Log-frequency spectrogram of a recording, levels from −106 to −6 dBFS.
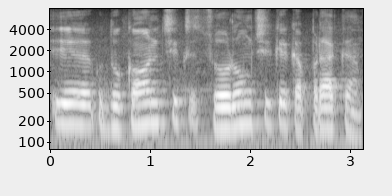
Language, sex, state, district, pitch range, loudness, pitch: Hindi, male, Bihar, Begusarai, 160-180 Hz, -16 LUFS, 170 Hz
